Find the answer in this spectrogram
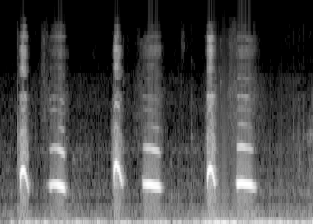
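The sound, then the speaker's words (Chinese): Cuckoo calls imitated by a human voice: three evenly spaced two-note calls, each a higher first note dropping to a slightly lower second, clear and fairly loud. “对，也有布谷鸟，布谷鸟就是它这个声音都是不一样的”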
